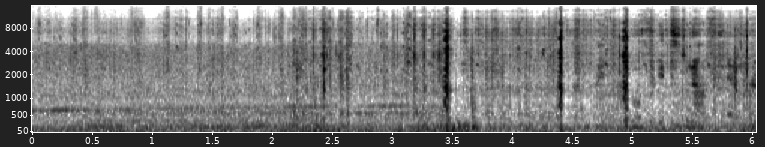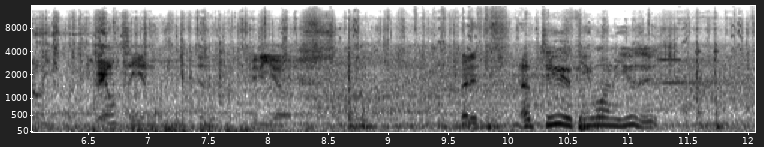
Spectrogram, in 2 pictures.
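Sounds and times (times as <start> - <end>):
car engine rumble: 0.0 - 12.0
road noise: 0.0 - 12.0.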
